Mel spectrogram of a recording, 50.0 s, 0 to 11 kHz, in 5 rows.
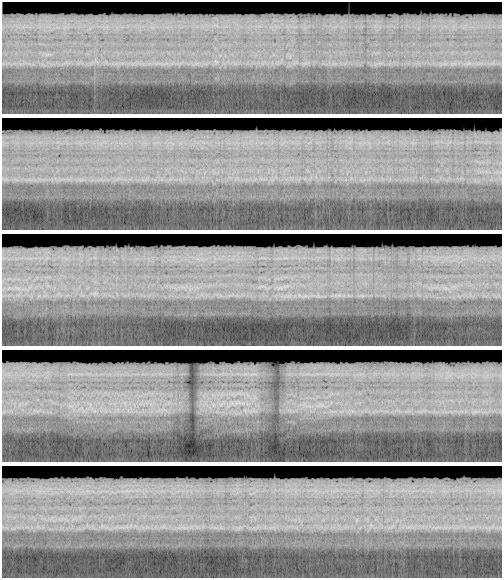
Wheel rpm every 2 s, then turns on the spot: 230, 230, 230, 230, 230, 230, 230, 230, 240, 230, 220, 220, 230, 230, 230, 210, 180, 150, 200, 230, 230, 230, 230, 230, 240.
34-36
